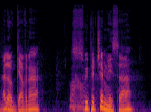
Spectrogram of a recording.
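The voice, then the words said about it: Put-on British accent. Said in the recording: “I'm really good at British. ... Let me hear your British. ... That's pretty good, though.”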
